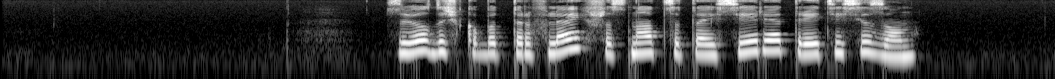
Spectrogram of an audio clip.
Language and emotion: Russian, neutral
